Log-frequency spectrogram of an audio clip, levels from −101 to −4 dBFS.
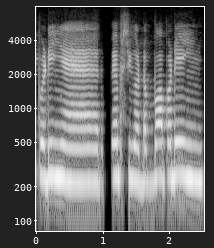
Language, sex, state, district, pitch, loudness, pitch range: Marwari, male, Rajasthan, Churu, 235 Hz, -16 LUFS, 220-245 Hz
